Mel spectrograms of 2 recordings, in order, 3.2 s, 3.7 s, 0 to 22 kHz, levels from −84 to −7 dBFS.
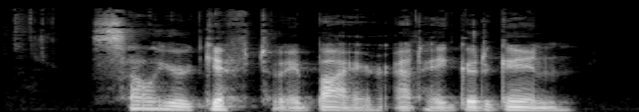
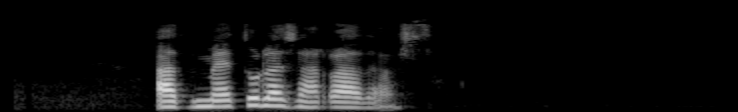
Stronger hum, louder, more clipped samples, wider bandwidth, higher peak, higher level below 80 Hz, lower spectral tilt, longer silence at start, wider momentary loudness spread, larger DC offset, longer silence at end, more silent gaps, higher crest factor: neither; first, -23 LUFS vs -26 LUFS; neither; first, 16 kHz vs 10.5 kHz; first, -2 dBFS vs -8 dBFS; first, -52 dBFS vs -84 dBFS; about the same, -4.5 dB/octave vs -5.5 dB/octave; second, 0.45 s vs 0.8 s; second, 6 LU vs 17 LU; neither; second, 0.35 s vs 1.65 s; neither; about the same, 22 dB vs 22 dB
